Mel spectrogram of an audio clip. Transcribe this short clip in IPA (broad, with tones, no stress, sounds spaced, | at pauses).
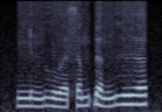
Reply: ɲ ə˨˩˦ ŋ ɣ u˨˩˨ ə̯ s ə˧˥ m ɗ ə˨˩˦ ŋ ɣ ɨ˧ ə̯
